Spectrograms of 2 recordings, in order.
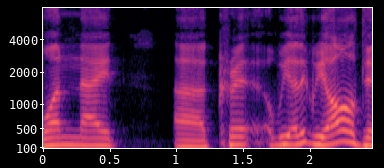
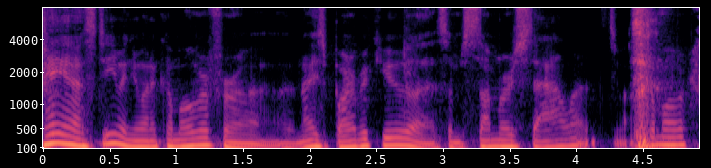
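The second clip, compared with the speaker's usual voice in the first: quiet, hushed, measured, soft-spoken voice; 4 semitones lower than usual. Speaker imitates the actor inviting Steven over, quiet soft-spoken Tom Noonan impression. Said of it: "really measured voice and really quiet, soft-spoken".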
